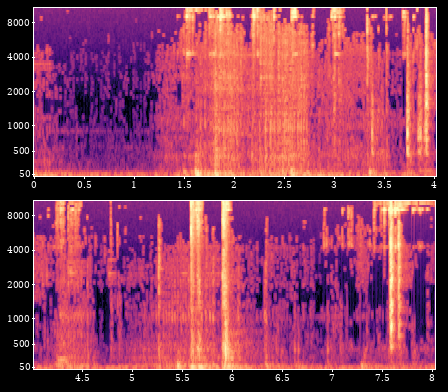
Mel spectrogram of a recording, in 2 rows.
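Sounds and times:
driver pulling key out of car ignition inside car: 0:01.5 - 0:04.6, 0:07.0 - 0:08.0.

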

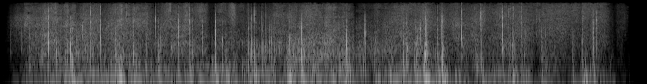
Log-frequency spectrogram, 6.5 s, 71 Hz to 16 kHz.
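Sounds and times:
five flat A4 paper sheets handled with a gentle rustle: 0:00.0 - 0:06.3.

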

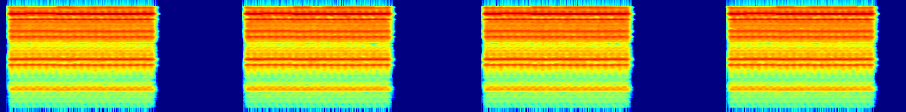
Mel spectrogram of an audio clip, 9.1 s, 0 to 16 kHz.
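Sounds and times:
telephone ringing: 0:00.1 - 0:01.6, 0:02.5 - 0:04.0, 0:04.9 - 0:06.4, 0:07.3 - 0:08.9.

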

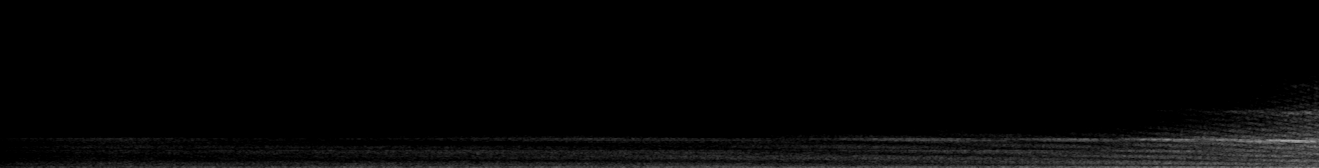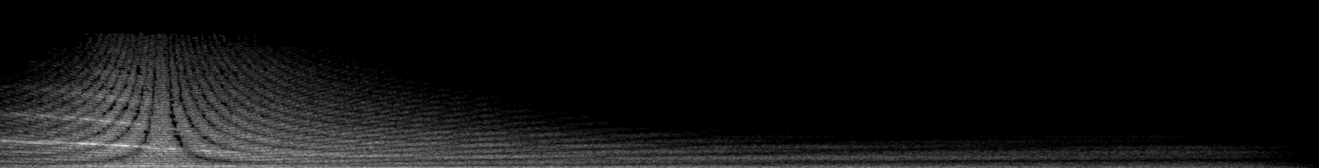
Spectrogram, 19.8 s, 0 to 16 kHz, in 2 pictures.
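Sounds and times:
military B-52 Stratofortress jet flying by: 0:05.6 - 0:19.4.

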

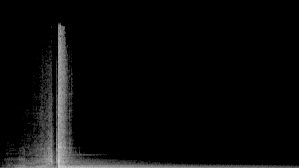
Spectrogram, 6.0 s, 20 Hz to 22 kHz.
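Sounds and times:
acoustic guitar sliding against a wall: 0:00.2 - 0:01.7
acoustic guitar dropping: 0:00.9 - 0:03.3.

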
